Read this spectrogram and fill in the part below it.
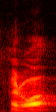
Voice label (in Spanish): Boca, Zapoteco de Petapa; Cuerpo; Vocabulary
